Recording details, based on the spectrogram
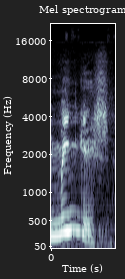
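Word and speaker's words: Menzies: a nonsense in fact you should pronounce it John mingis apparently it's to do with a defunct Scottish letter Zog you couldn't make that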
